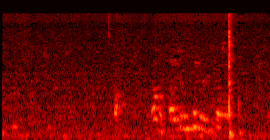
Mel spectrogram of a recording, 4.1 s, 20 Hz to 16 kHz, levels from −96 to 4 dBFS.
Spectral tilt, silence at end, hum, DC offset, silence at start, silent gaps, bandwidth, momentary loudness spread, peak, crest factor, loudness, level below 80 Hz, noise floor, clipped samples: -2.5 dB/octave; 0 s; none; under 0.1%; 0.05 s; none; 11.5 kHz; 23 LU; -12 dBFS; 34 dB; -43 LUFS; -70 dBFS; -62 dBFS; under 0.1%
